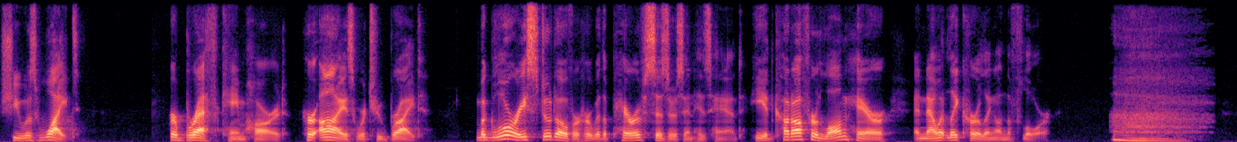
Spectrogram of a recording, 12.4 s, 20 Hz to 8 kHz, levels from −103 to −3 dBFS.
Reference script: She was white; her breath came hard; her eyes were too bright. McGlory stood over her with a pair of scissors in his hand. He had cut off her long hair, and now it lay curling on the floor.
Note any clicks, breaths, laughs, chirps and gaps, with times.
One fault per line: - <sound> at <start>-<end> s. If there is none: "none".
- sigh at 11.1-12.2 s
